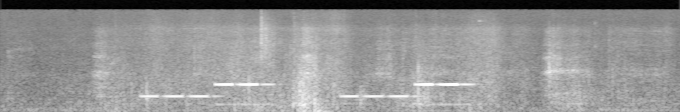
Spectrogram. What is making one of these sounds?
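Bedsheets rustle as a man sits up in bed.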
